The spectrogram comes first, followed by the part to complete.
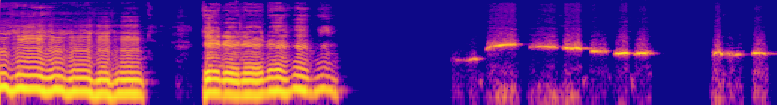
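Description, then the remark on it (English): A man hums two sustained, wavering phrases, then whistles a short tune of sliding notes with brief pauses. It is clear and fairly loud, with no talking. “he's in the cafe there, and there's only one other guy in the at the counter, several seats down, and that guy suddenly whistles to himself or hums to himself.”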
